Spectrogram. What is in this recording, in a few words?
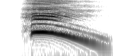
child "hey"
